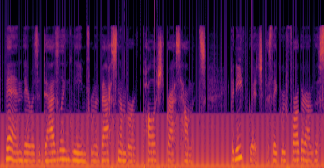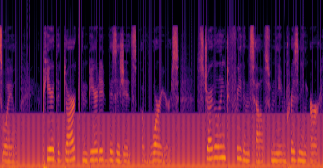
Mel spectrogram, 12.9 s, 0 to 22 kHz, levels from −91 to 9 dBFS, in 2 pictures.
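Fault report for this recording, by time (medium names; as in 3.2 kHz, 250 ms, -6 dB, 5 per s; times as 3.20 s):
buzz 60 Hz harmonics 22 -27 dBFS
crackle 33 per s -28 dBFS
3.09 s: pop -9 dBFS
5.03 s: pop -13 dBFS
8.07 s: pop -7 dBFS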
